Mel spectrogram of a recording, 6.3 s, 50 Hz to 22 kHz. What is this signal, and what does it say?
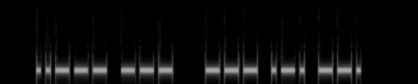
Morse code, heard as a keyed tone, about 17 wpm, 700 Hz. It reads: 2O ORG
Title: Winter Field Day Exchanges 17wpm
